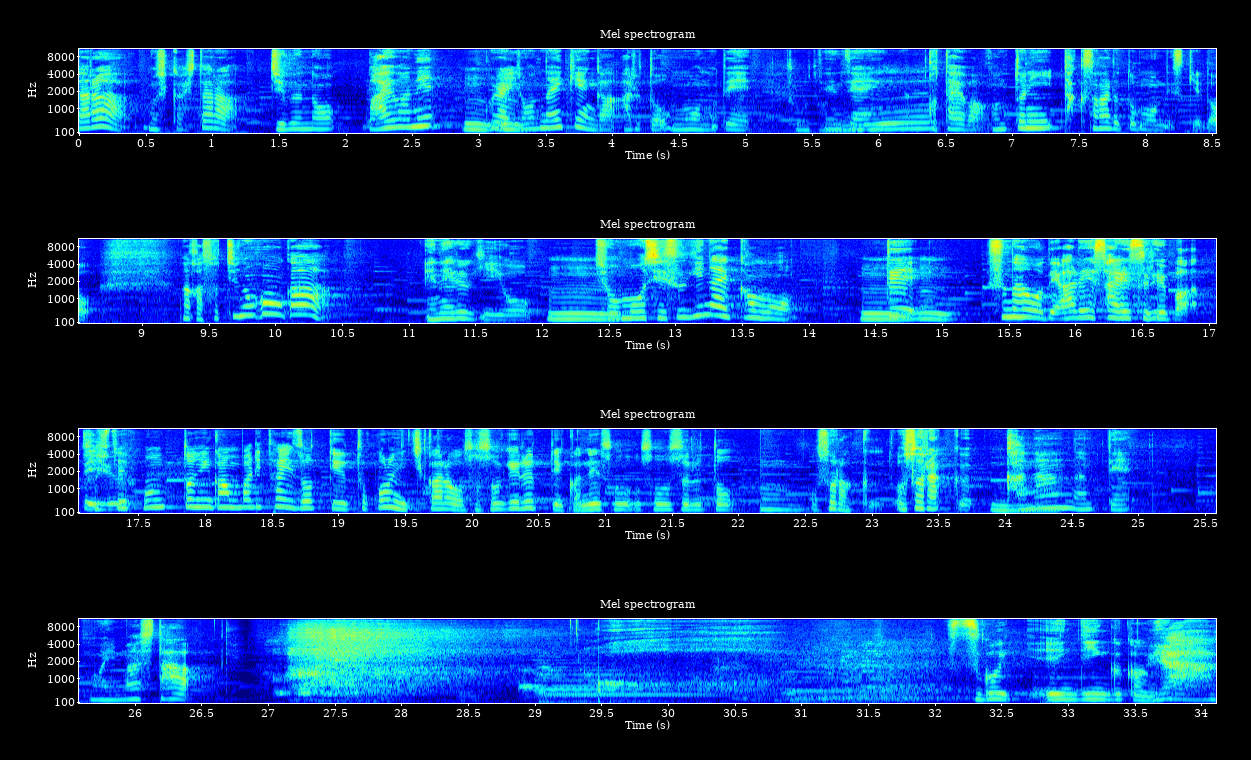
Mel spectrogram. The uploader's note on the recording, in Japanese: 本日は公開収録イベントの模様をお届け。20代思い出の地、青山で。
